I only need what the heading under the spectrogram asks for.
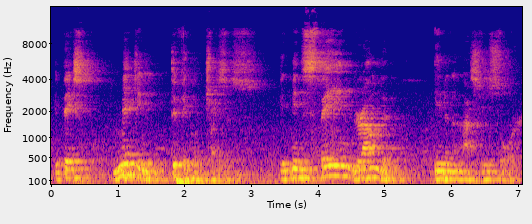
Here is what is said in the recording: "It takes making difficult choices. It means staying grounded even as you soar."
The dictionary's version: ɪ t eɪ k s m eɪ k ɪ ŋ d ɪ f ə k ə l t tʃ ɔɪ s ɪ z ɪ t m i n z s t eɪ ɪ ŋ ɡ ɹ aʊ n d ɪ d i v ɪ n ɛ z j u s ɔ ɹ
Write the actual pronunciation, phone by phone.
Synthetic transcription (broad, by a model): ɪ t eɪ k s m eɪ k ɪ ŋ d ɪ f ə k ə l t tʃ ɔɪ s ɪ s ɪ t m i n s t eɪ ɪ ŋ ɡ ɹ aʊ n d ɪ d i v ɪ n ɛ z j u s ɔ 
